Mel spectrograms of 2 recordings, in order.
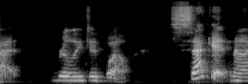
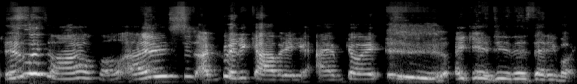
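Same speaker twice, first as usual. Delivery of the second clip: higher, louder, crying wail; mock despair; 7 semitones higher, 7 dB louder than usual. Comic phoning a friend after bombing, tearful wail. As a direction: wail it like it's the end of the world. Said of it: "And I'm like".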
